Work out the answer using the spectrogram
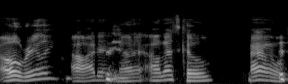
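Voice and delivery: very high, feigned amazement, acted-out fake-surprised ohs. Imitating a co-host's usual reactions, which she isn't doing tonight: imitating someone's fake-surprised reactions. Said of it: "She's not laughing and going".

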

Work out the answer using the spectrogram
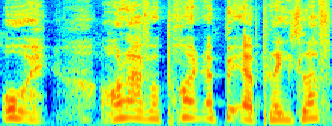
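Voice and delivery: loud bellowing bloke voice. Imagining a fifty-year-old overweight man ordering at the pub: imitating an overweight pub regular. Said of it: "I just imagined this fifty-year-old overweight man inside the pub".

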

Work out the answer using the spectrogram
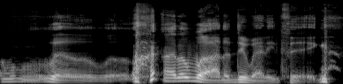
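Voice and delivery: "I" stretched out with a swooping pitch. Recalling an old cartoon dog, doing a Droopy impression. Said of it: "It's like an old Hanna-Barbera cartoon".

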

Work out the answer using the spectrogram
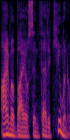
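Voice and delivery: ordinary delivery

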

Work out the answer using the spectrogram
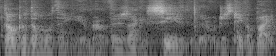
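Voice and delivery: mock creepy whispering. Retelling a neighbor offering a Japanese plum: imitating a creepy whisper. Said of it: "Why are you whispering the whole time".

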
